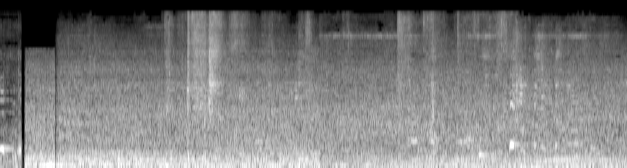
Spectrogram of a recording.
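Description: Steady low rumble of a moving vehicle and its road noise, with faint voices underneath.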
